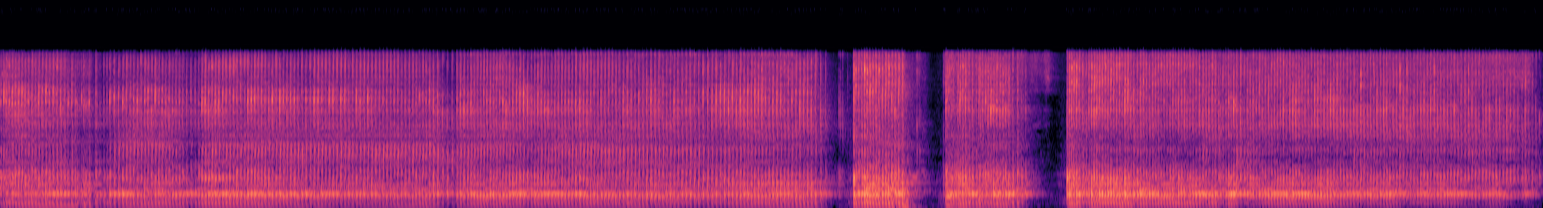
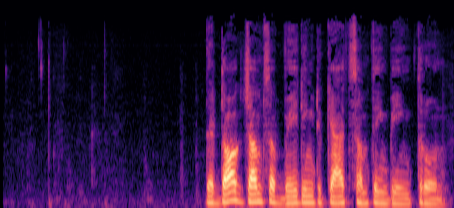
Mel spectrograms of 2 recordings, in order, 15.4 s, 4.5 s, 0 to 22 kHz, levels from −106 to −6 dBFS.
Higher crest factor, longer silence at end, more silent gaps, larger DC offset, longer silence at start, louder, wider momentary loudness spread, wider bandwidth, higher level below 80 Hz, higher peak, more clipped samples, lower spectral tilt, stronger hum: first, 28 dB vs 22 dB; about the same, 0 s vs 0.1 s; neither; neither; second, 0 s vs 2.05 s; second, -36 LUFS vs -22 LUFS; second, 8 LU vs 12 LU; second, 8.4 kHz vs 14 kHz; about the same, -64 dBFS vs -60 dBFS; second, -10 dBFS vs -2 dBFS; neither; second, -2.5 dB/octave vs -8 dB/octave; neither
